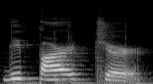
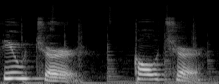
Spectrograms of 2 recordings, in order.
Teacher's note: o T antes desse sufixo fica chiado, então a gente pronuncia ele junto com um X, um CH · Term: chiar esse T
